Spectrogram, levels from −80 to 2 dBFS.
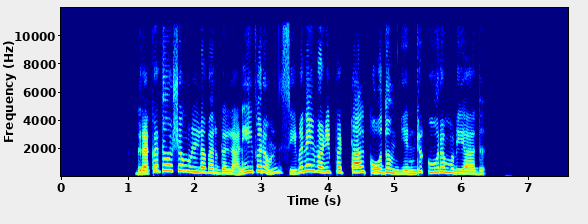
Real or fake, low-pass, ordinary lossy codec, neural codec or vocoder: fake; 10.8 kHz; none; codec, 44.1 kHz, 2.6 kbps, SNAC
